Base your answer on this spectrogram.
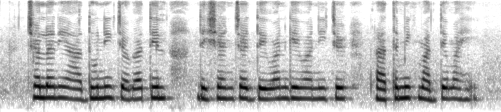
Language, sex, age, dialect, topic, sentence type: Marathi, female, 25-30, Varhadi, banking, statement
